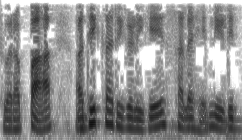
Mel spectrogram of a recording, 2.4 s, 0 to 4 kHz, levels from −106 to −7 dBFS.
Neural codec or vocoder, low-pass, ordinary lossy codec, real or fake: none; 3.6 kHz; none; real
